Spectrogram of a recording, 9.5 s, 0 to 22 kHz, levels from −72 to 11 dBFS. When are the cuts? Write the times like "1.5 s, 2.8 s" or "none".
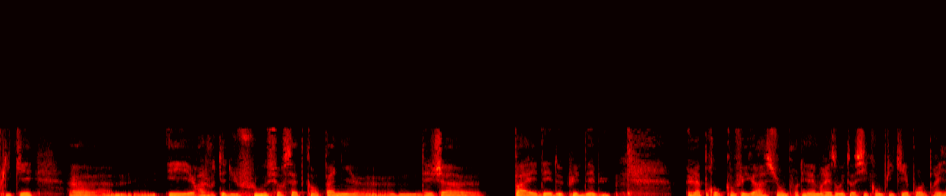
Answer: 1.9 s, 6.7 s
